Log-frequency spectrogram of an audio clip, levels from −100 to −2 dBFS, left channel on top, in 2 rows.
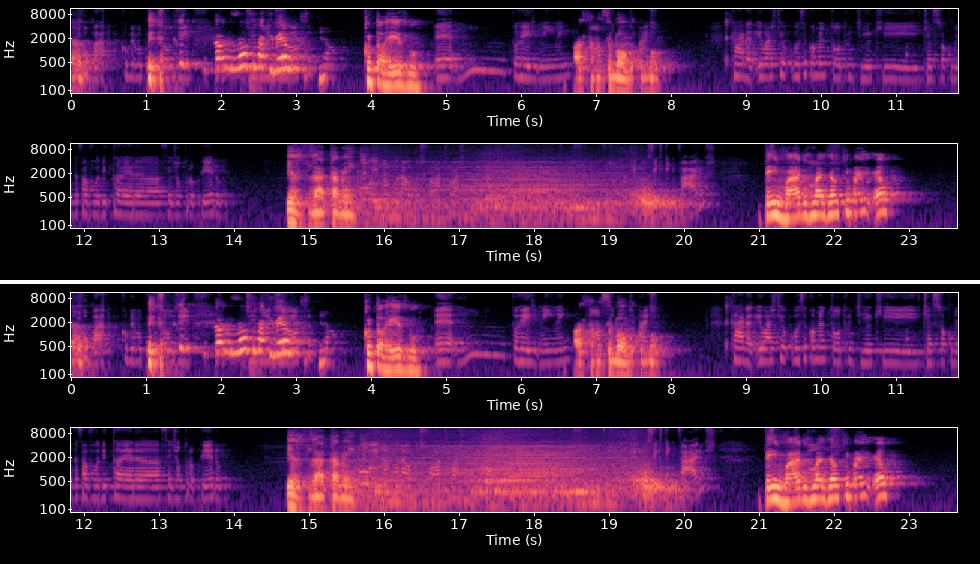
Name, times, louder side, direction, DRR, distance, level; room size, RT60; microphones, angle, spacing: voice 1, 0.0-1.6 2.3-3.0 4.8-7.8 8.5-13.8 14.9-15.0 15.6-20.7 21.2-22.0, right 3 dB, 30° right, 6 dB, 1.9 m, -45 dB
voice 2, 1.9-3.0 3.3-3.4 3.9-4.6 6.7-7.8 14.7-15.6 21.1-22.7, equal, 5° left, 8 dB, 0.7 m, -23 dB
sound 1, 14.9-20.2, right 4 dB, 55° right, 0.8 m, -37 dB
28.5 x 17.0 x 5.9 m, 0.80 s
head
